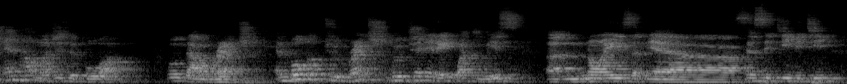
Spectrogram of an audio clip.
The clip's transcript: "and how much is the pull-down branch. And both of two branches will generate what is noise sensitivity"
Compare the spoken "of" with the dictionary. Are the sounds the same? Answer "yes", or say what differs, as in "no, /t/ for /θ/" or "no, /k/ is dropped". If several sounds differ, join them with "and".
no, /p/ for /v/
